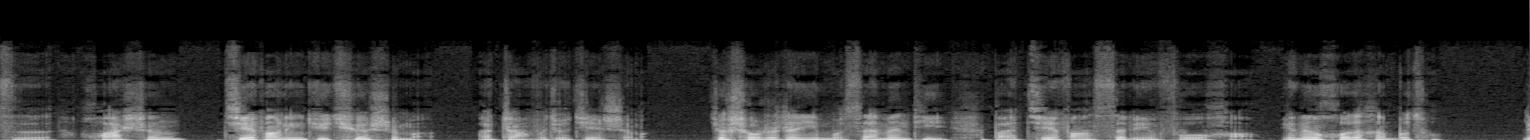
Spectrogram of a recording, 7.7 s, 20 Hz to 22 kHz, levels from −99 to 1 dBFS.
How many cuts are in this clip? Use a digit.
2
